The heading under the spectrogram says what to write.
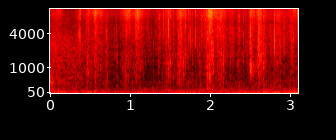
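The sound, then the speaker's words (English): Footsteps crunching through dry grass while walking across a field, a steady crackling hiss like static, with brighter crunches recurring in an even walking rhythm. No voices. “The sounds of dry grass crunching beneath your feet sounds like static as you walk across the field.”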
